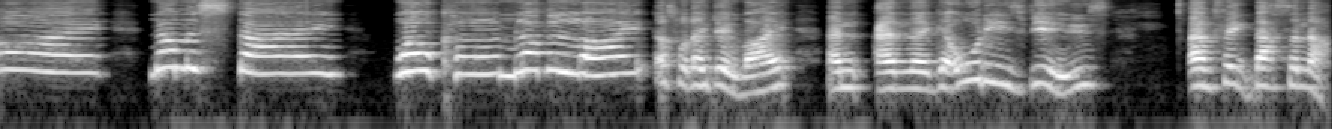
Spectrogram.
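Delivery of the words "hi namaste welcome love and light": very high, slow, silly guru voice, "hi" stretched. Mocking how spiritual leaders greet their viewers, in a high-pitched, stupid spiritual-leader voice. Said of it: "they just have that high-pitched, stupid voice".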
